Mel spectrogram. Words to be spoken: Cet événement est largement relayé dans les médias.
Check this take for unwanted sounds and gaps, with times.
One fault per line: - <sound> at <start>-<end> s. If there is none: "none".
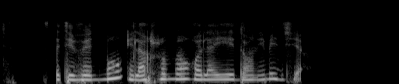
- dropout at 0.5-0.6 s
